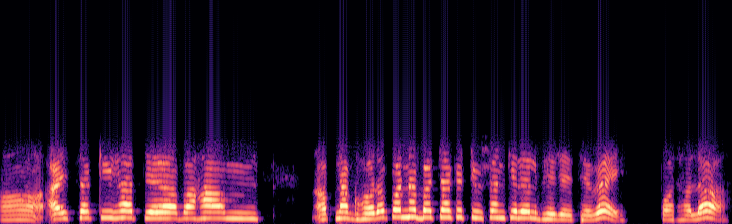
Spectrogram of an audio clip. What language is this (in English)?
Maithili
